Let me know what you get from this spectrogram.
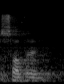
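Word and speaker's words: sovereign: मैंने आपको सिखाया था सोवन स्पेलिंग मिस्टेक नहीं होनी चाहिए बिल्कुल भी अब देख सोन सोन थोड़ा लिखने से प्रैक्टिस करने से याद होगा क्योंकि इसम साइलेंट है है ना लेटर तो सोन सोन होता है सुप्रीम पावर सोन क्या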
